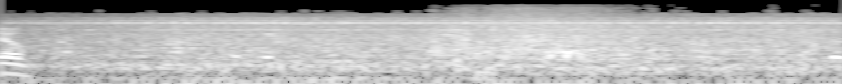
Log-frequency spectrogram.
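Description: Steady rush of a waterfall pouring into its plunge pool, with a splash of a person diving into the pool about two and a half seconds in.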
